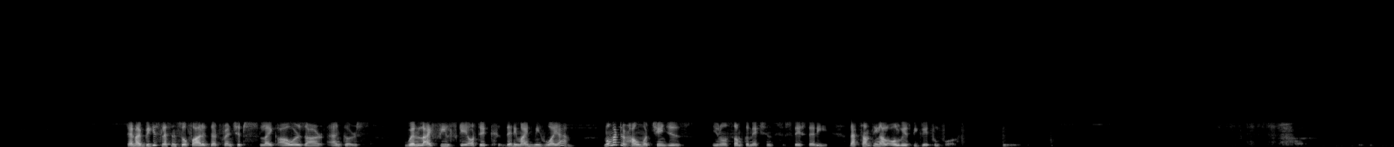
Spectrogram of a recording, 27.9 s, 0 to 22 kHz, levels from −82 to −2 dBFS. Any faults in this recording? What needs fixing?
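Two brief dropouts show packet loss with pitch repetition, at 4.36 to 4.38 s and at 13.66 to 13.68 s. Each gap is 20 ms, which fits a single lost packet. The receiver bridged each hole by repeating the last pitch period. Because the gaps are short, each sounds like a slightly held, buzzy blip rather than silence. The G.711 telephone band around it stays intact. To prevent it, add jitter buffering or forward error correction on the network path.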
